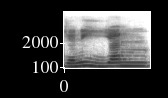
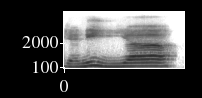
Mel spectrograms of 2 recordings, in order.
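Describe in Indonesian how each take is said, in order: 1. Kata itu diakhiri dengan bunyi n. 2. Kata itu diakhiri dengan bunyi h. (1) "enggak kita baca janiyan" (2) "tapi janiyah"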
